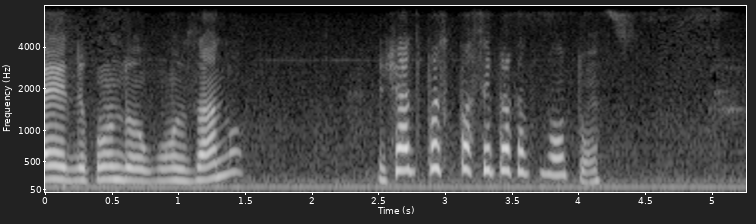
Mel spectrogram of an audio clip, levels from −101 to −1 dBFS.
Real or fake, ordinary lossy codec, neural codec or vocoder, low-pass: real; Opus, 24 kbps; none; 7.2 kHz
